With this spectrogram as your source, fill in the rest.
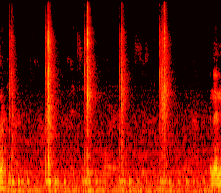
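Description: A plastic card case clicks and taps in hands.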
